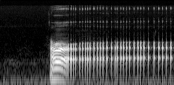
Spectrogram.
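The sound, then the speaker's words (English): A person tries to imitate an animal snarl with the voice, but it comes out as a growl: a sudden, rough, buzzing rumble that starts after a short quiet moment and holds steadily for about a second, fairly loud. “No, that's like a growl.”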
